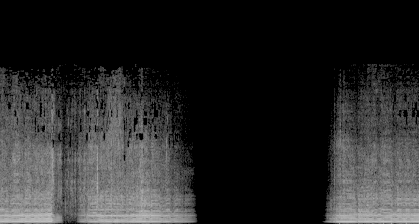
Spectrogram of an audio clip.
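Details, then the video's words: Common wasp (Vespula vulgaris) droning in flight, a harmonic low hum that wavers once, stops in total silence for about two and a half seconds, then returns just as loud. "Osa. Bzyczene owadów - Odgłosy osy"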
